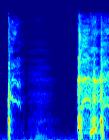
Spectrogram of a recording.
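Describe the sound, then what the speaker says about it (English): A single sharp cough up close, then a quiet pause, followed by a longer burst of harsh coughing. "And I'm coughing probably because of it."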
